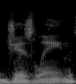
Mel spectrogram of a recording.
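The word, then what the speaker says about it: Ghislaine: You can't say her name right. It's got to be Jiz Lane.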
